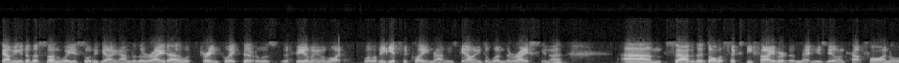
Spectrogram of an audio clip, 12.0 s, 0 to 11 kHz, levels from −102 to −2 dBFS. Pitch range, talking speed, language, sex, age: 90-105 Hz, 240 wpm, English, male, 30-49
